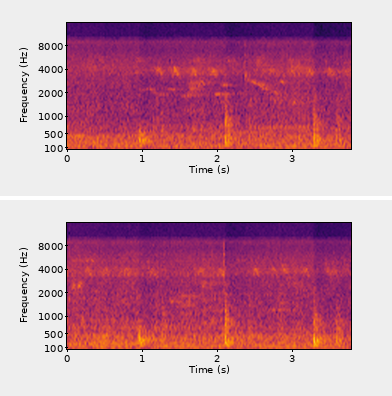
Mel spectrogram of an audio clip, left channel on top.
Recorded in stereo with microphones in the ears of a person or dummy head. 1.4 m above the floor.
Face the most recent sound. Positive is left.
turn(degrees=30)  # may be behind; listen again after turning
